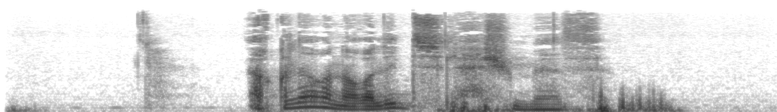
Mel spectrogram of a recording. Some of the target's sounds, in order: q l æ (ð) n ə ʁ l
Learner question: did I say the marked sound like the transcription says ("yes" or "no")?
no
